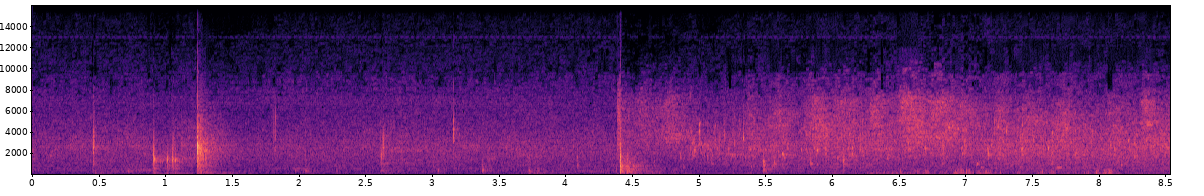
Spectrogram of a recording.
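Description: Homemade tamarind paste goes into a pan with soft wet trickling and splashing, broken by scattered sharp clicks and knocks of utensils against cookware. It sounds close and moderately quiet.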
